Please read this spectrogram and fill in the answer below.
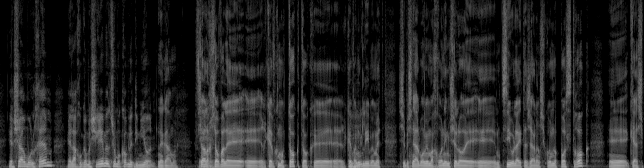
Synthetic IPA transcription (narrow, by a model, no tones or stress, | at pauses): jaʃaʁmulχemelaaχnuɡamːaʃiʁimezeʃuuːmako̞mled̪imjo̞nle̞ɡamʁe | efʃaʁlaχʃo̞valeeḛʁke̞vkmo̞t̪o̞kt̪o̞kʰḛḛʁkevaŋɡlibe̞ːmetʃebeʃne̞albomimaːχʁo̞nimʃe̞lo̞eeḛmt͡siulajetaʒane̞ʁʃe̥ko̞ʁimlo̞po̞stʁo̞kekeaʃ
